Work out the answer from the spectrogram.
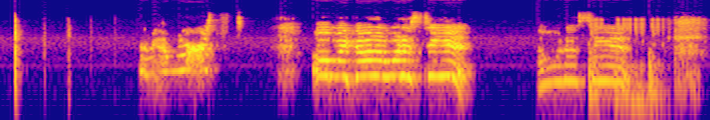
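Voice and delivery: very high squeaky mock delight; mock squeal. Streamer squeals with mock glee about a Ukraine face mask. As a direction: squeal it like a giddy kid.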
